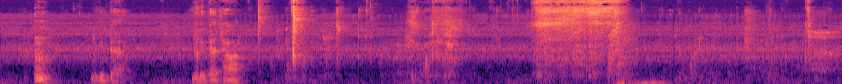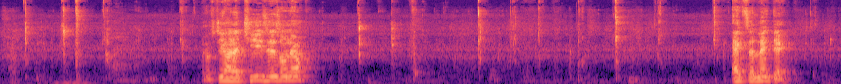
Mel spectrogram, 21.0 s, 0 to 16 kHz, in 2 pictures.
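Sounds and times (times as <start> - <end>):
person chewing food: 3.4 - 5.8, 8.4 - 13.1, 14.6 - 19.6, 20.5 - 21.0.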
